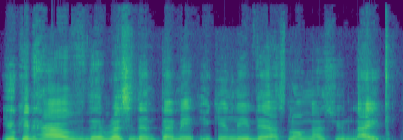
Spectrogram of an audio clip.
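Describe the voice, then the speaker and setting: Guy hosting a debate show, warm low tone, hammers his points home. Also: fast talker. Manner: emphatic, repeats points with "okay?" and "you know". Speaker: host. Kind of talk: casual debate talk.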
